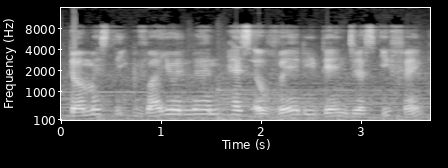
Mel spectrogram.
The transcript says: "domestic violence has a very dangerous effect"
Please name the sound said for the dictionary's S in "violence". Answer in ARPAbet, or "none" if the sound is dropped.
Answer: none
